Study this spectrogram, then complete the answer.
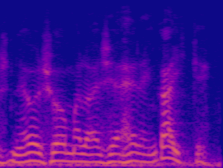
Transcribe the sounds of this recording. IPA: ne ol suomɑlɑisiɑ herʲiŋ kɑikːi

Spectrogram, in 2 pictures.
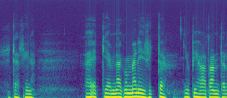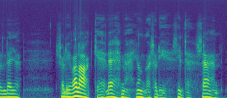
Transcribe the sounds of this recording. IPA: sitæ siːnæ læhetːiːj jɑ minæ kum mænin sitːæ jɑ pihɑtɑnterelːej jɑ s oli ʋɑlɑkːeː lehmæ joŋkɑ se oli siltæ sæːn

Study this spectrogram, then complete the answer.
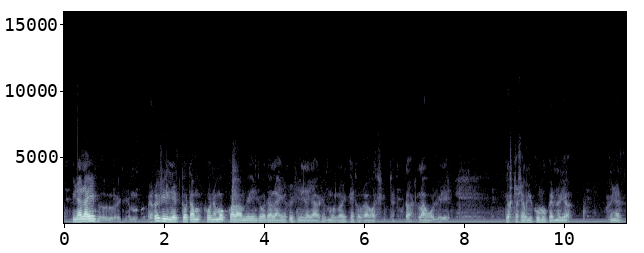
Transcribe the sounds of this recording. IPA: minæ læhin rysilːet tuotɑ tuonːe mukːɑlɑmpihin tuotɑ læhir rysilːe jɑ sit mulː oli keturːɑuʋːɑt sitːe tuotɑ lɑʋun yli jostɑ se oli kulukenːu jɑ minæ

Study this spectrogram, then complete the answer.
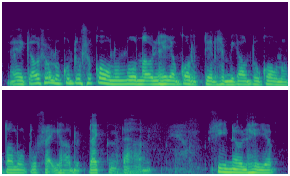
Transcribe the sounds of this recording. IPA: eˑi̯kæ oˑis olːuk kun tuosːɑ koˑulul luonɑ olʲ heˑijæŋ kortːeːrisem mikæ on tuo koˑulutɑlo tuosːɑ ihɑn nyt nækːyː tæhæn ni siːnæ olʲ heˑijæ

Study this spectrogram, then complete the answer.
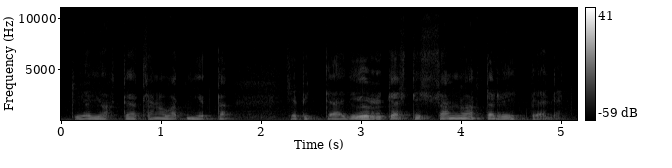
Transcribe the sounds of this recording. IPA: tyøjːohtɑjɑt sɑnoʋɑt niːj jotːɑ se pitˑæː jyrkæstis sɑnːoɑ tːɑ reˑit peælːekːæːn

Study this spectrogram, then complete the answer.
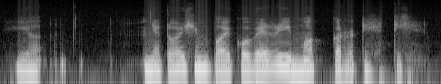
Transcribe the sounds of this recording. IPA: jɑ jɑ toisim pɑiko ʋeriˑmɑkːɑrɑ tehti

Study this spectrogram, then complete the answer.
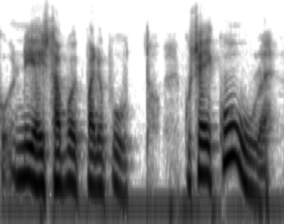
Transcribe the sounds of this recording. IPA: niː ei sitæ ʋoˑip pɑlʲjo puhutːoː ku se ei kuːle

